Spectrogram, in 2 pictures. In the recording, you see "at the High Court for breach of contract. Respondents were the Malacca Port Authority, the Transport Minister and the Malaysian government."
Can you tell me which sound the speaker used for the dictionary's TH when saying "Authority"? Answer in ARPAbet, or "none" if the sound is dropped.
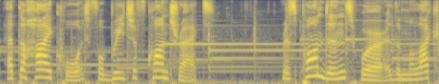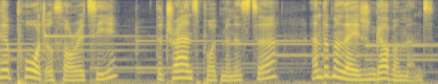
TH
